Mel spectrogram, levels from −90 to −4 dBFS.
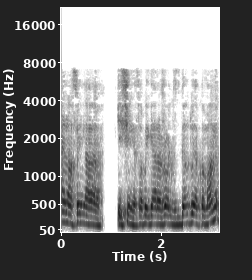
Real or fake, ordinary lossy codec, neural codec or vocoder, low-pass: fake; MP3, 32 kbps; codec, 16 kHz, 4.8 kbps, FACodec; 7.2 kHz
